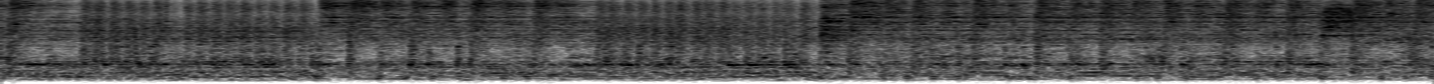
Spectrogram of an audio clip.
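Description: Hardcore band playing live: a fast, loud drum kit with crashing cymbals and distorted electric guitar, continuous through the whole stretch.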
